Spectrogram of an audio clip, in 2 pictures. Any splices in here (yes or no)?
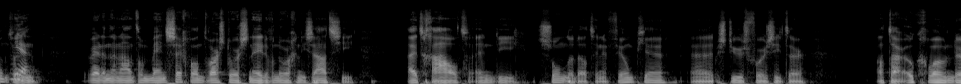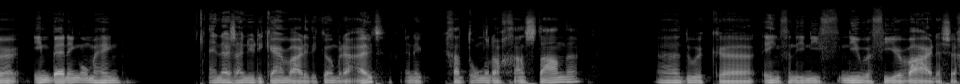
yes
